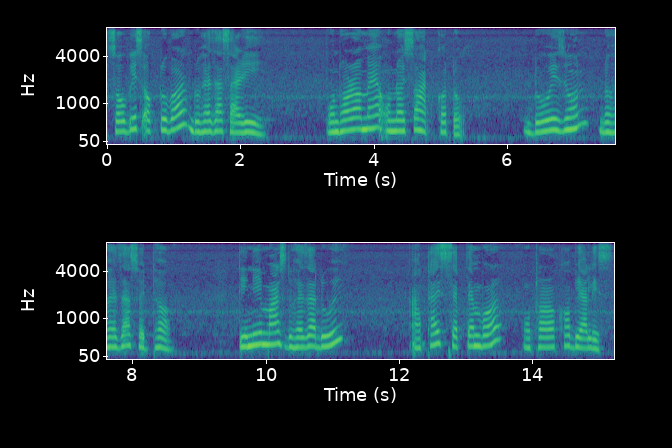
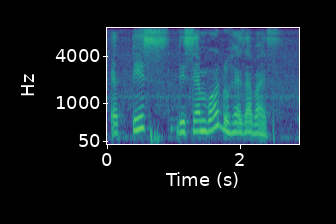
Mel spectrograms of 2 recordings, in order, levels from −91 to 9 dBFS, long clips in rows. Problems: constant background noise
